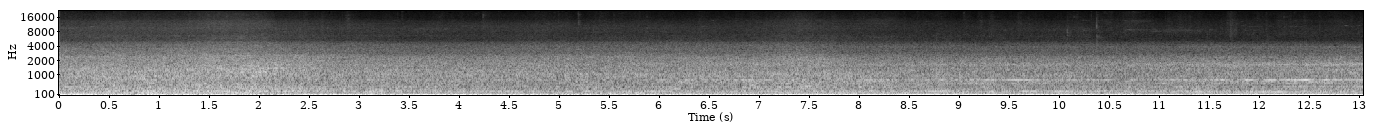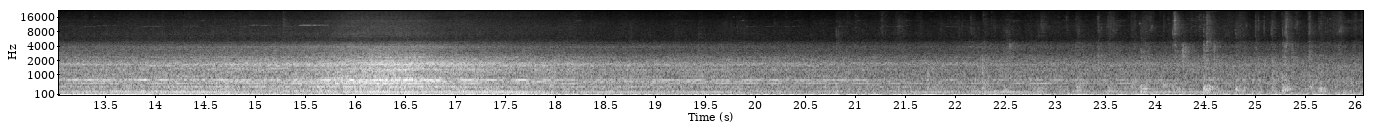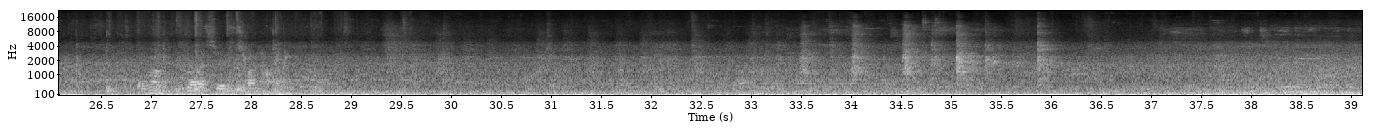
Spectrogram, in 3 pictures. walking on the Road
12.6 39.1

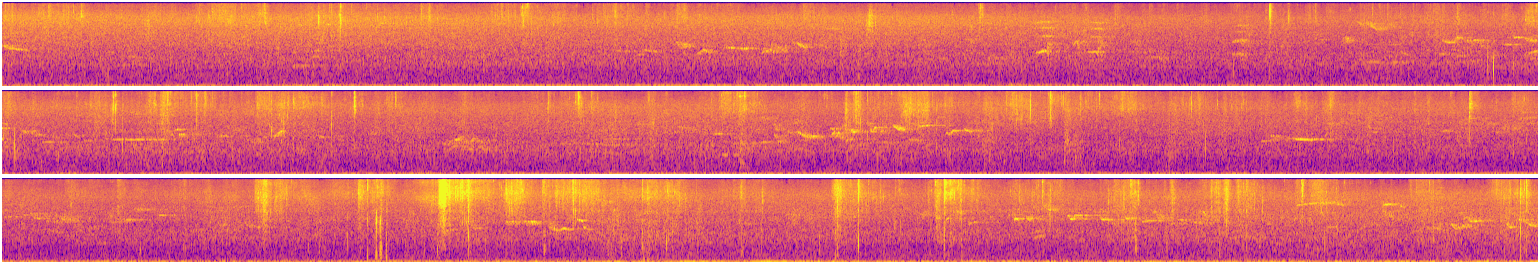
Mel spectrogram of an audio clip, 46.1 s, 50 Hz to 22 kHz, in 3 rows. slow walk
14.1 46.0

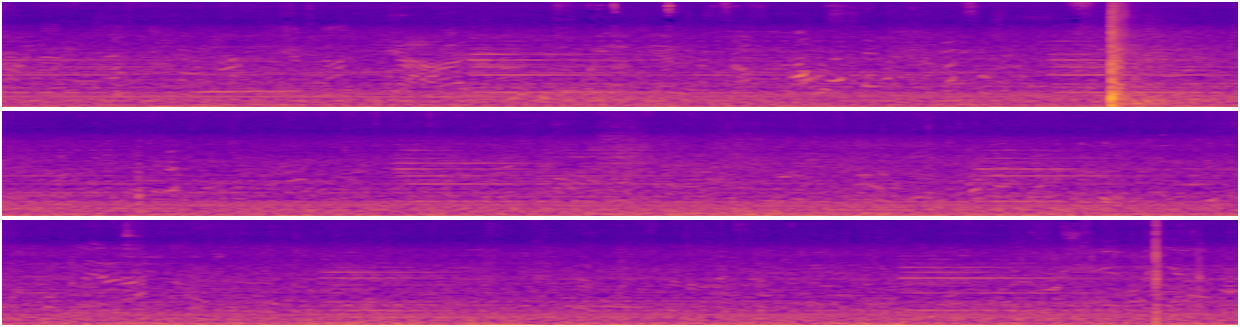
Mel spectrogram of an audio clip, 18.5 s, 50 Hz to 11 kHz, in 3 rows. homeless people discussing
0.0 13.7

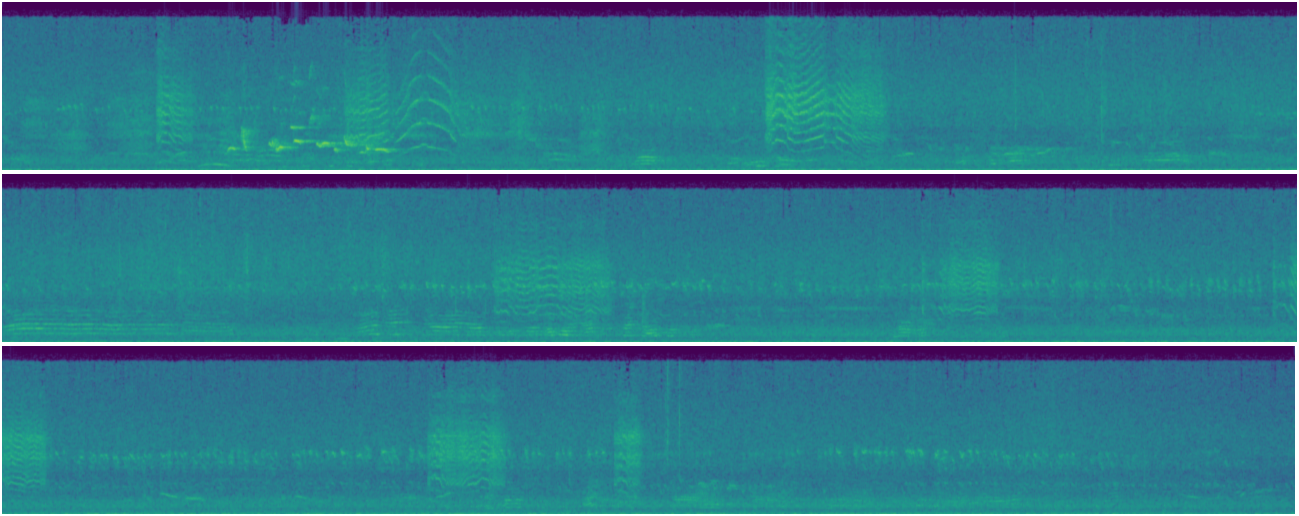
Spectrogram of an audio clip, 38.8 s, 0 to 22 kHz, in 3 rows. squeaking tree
1.4 2.0, 7.7 8.8, 30.1 31.1, 31.8 32.6

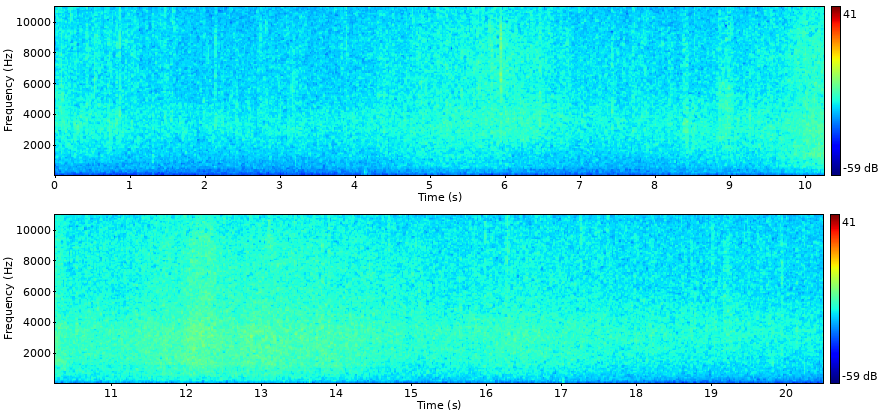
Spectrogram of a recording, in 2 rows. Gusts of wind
4.0 18.5

